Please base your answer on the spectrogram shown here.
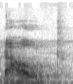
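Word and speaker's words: doubt: भी हो जाते हैं जैसे यहां डाउट जब डाउट बोलते हैं तो बी को नहीं बोल रहे हैं ये साइलेंट है तो यहां पर साइलेंट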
